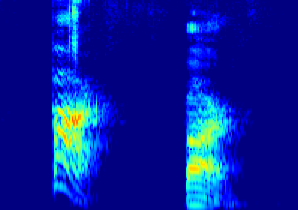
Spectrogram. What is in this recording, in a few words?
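"bar4", Mandarin Chinese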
